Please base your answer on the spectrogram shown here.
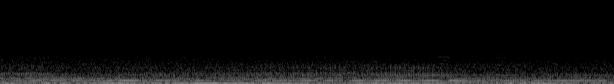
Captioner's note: none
